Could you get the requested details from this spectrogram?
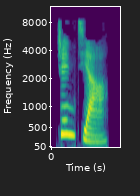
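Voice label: "真假", Mandarin Chinese; chinese-flashcards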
